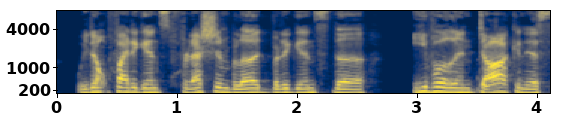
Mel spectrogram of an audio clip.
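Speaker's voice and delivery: poor attempt at a Scottish accent. Quoting a game character's Bible line in an attempted Scottish accent. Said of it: "I cannot do a Scottish accent".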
